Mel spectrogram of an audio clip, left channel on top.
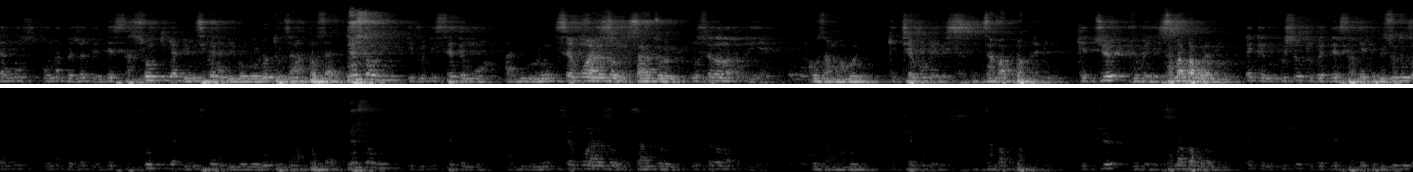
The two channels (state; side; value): quieter; right; 20.5 dB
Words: annonce on a besoin de 200 000, il vous dit c'est de moi. C'est moi. Nous serons dans la prière. Que Dieu vous bénisse. Que Dieu vous bénisse. Et que nous puissions trouver 200 000.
